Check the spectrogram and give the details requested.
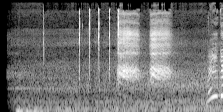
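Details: Strange crow noises in San Francisco: a few dry clicks, then two harsh, raspy, broad caws about half a second apart, ending as a person begins speaking.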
